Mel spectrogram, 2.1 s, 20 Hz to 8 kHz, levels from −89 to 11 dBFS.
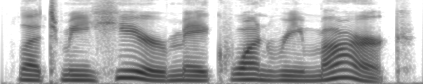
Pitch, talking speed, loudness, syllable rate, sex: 180 Hz, 170 wpm, -15 LUFS, 4.7 syllables/s, female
